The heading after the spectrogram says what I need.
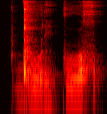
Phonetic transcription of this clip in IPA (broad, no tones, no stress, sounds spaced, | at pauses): ɡ͡ǃ u ɾ i k u χ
